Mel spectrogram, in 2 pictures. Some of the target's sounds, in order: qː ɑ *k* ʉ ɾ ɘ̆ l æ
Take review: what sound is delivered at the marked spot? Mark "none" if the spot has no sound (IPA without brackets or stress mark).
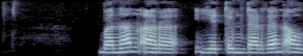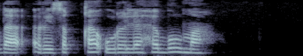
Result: ʔ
